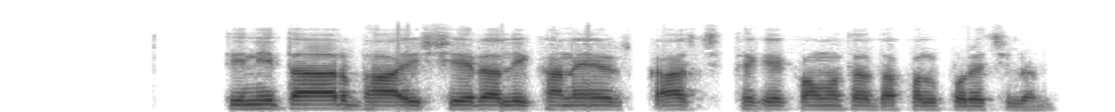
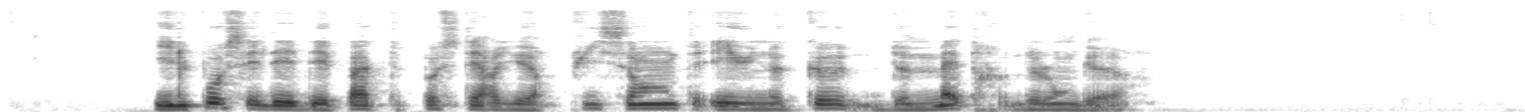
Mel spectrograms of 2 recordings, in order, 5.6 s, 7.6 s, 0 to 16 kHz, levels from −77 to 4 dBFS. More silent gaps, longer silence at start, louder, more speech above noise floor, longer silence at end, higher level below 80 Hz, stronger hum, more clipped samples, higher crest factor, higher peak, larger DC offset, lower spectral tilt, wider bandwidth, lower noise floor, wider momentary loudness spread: neither; first, 1.15 s vs 0.75 s; first, -18 LUFS vs -22 LUFS; first, 70 dB vs 48 dB; second, 0.35 s vs 2 s; second, -62 dBFS vs -46 dBFS; neither; neither; about the same, 18 dB vs 18 dB; about the same, -2 dBFS vs -4 dBFS; neither; about the same, -6 dB/octave vs -6.5 dB/octave; second, 7.4 kHz vs 11.5 kHz; first, -88 dBFS vs -70 dBFS; about the same, 11 LU vs 11 LU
